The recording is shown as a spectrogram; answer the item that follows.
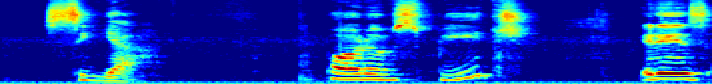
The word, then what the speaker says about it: siya: Pronunciation cya. It's on the second syllable. Sea.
